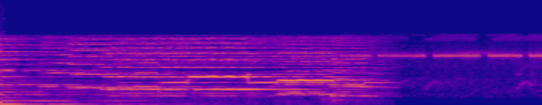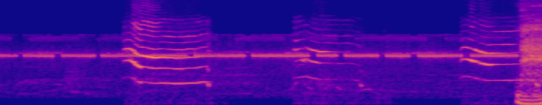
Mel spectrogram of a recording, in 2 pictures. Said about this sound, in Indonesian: ini kucing yang Ayah janjikan padamu.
